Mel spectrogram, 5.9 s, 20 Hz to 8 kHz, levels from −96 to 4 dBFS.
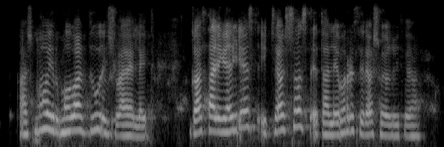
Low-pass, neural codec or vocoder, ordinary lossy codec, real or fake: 7.2 kHz; codec, 24 kHz, 1.5 kbps, HILCodec; Opus, 32 kbps; fake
